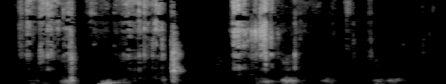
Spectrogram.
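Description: Rat-tail comb and fingers scraping and rustling through hair as a parting is traced, a series of short, faint scratchy strokes.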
